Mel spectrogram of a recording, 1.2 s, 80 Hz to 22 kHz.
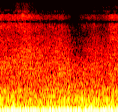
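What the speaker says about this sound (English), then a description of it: "What I'm doing right now is just taking 320 and sanding this gel coat" Hand sanding of a fiberglass 32 coupe body's gel coat with 320 grit sandpaper, a steady close rubbing hiss that runs continuously without pause.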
